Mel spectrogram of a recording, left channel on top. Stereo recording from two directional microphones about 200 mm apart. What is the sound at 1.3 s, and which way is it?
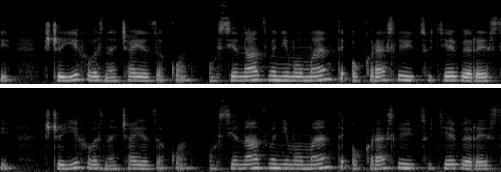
Speech, 30° left (ahead or behind).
